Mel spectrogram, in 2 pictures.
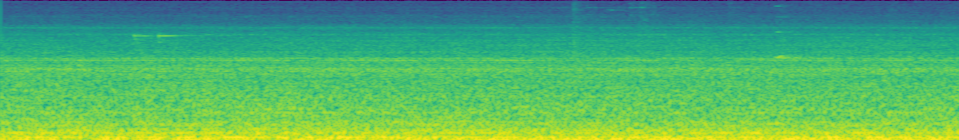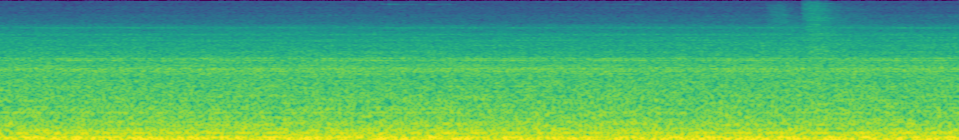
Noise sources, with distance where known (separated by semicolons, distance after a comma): large-sounding engine, near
